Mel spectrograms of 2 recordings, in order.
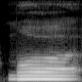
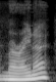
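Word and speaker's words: Moreno: Yes, he's the current champion, and he's rolling back a fight that they had with Brandon Moore. How do you say that? – Marino.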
